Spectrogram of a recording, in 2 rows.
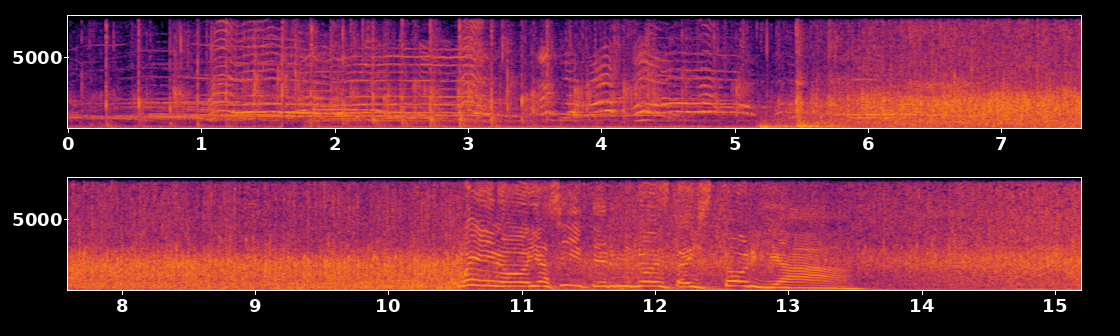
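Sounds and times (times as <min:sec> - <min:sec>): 
children's excited chatter and cheers: 0:00.0 - 0:07.1
applause: 0:00.0 - 0:15.1
speech: 0:11.2 - 0:13.6.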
